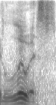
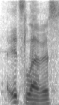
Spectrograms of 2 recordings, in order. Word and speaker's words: Levis: levis a lot a lot of people say louis because they you see lewis a lot you don't see levis a lot and the v kind of looks like a w and they over so i it's levis and i just want to make that clear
